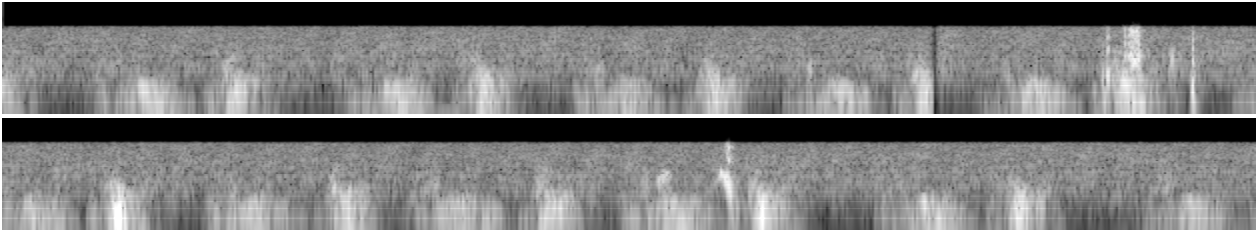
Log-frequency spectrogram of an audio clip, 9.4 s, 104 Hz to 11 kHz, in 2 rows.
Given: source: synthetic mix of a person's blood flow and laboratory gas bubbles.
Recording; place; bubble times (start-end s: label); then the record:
Doppler ultrasound of blood flow; precordium
4.11-4.51 s: bubbles
7.15-7.21 s: bubbles
7.38-7.49 s: bubbles
From the record:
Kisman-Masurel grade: 121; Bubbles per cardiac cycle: 1 to 2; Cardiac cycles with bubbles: 10 to 50%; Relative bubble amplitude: barely perceptible (0.100 to 0.250); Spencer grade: 2 (many but less than half of the cardiac periods contain bubble signals, singularly or in groups); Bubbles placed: anywhere in the cardiac cycle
